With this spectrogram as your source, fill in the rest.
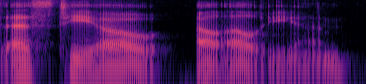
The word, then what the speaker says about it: Stollen: It might be pronounced stolen. I don't know if that helps you at all. It's Stollen.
